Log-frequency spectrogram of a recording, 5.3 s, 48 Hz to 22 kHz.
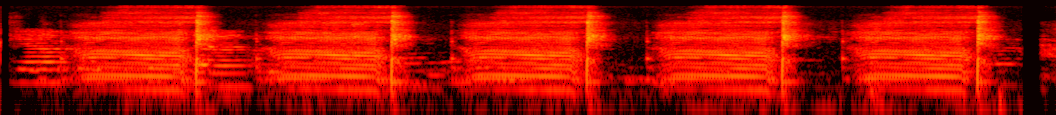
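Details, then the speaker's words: Pigeon GoMini double electric breast pump being tried, suction raised from level 1 to level 2: rhythmic whirring suction cycles, about one per second, each ending in a soft release click. "Sekarang kita mau coba untuk eh ngepam pinknya kita pijit yang Air ini ya yang gambarnya Air ini disini baru level 1 pun kita coba naikin ke level 2"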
